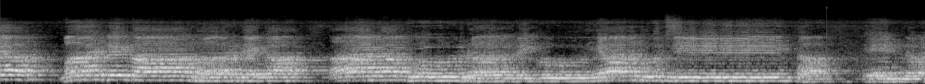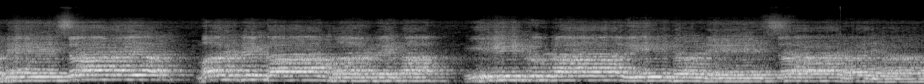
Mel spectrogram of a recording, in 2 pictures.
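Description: A group of people singing a slow song together in unison, led by a song leader, in held notes and phrases of two to three seconds with short breaths between them.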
